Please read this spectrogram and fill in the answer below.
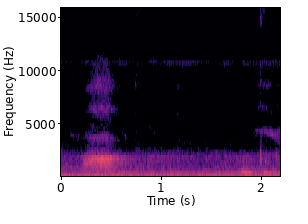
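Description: A single short, harsh bird call near the start, such as a crow gives, lasting about half a second.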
